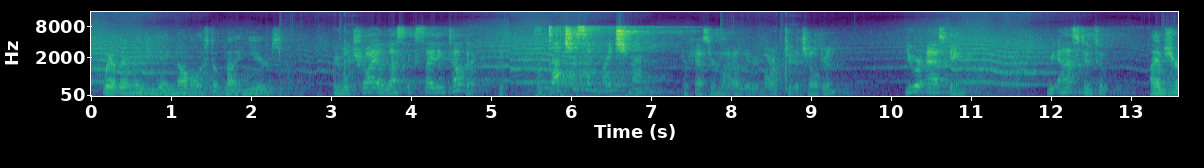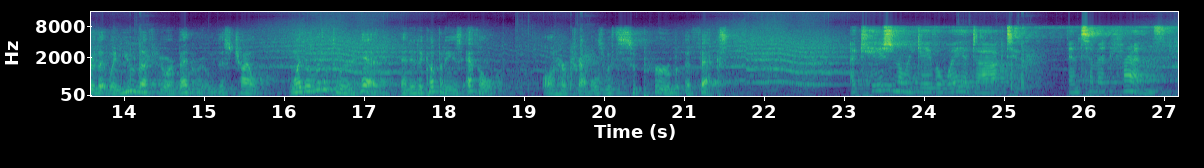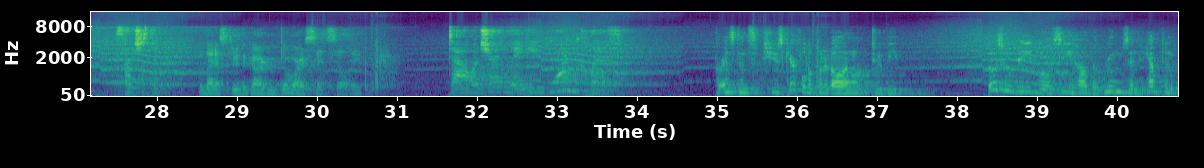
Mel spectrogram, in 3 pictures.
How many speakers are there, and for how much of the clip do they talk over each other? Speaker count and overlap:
3, no overlap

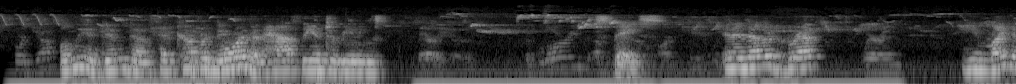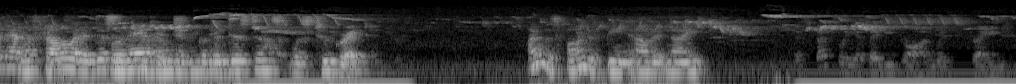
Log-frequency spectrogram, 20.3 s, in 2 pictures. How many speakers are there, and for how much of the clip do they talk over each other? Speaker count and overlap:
3, about 40%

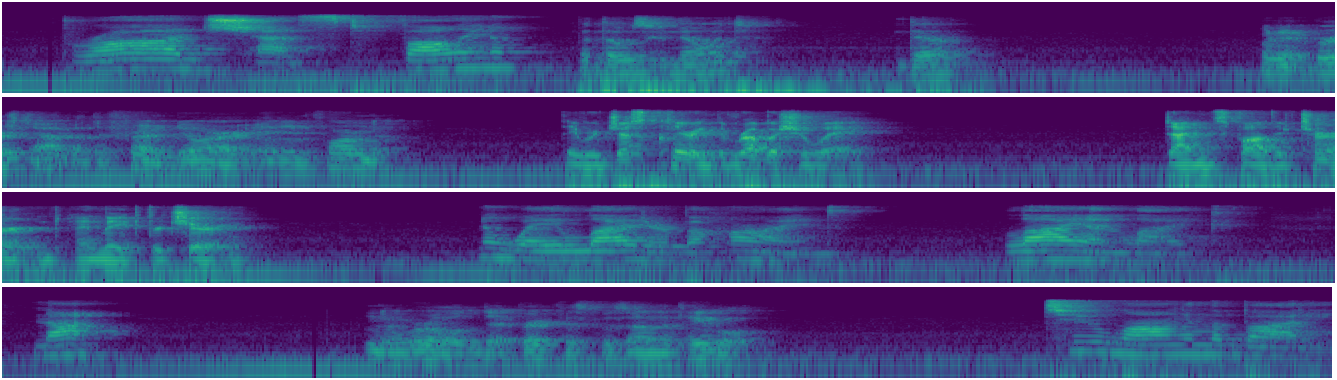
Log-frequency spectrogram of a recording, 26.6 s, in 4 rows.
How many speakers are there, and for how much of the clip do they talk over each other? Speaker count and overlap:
4, no overlap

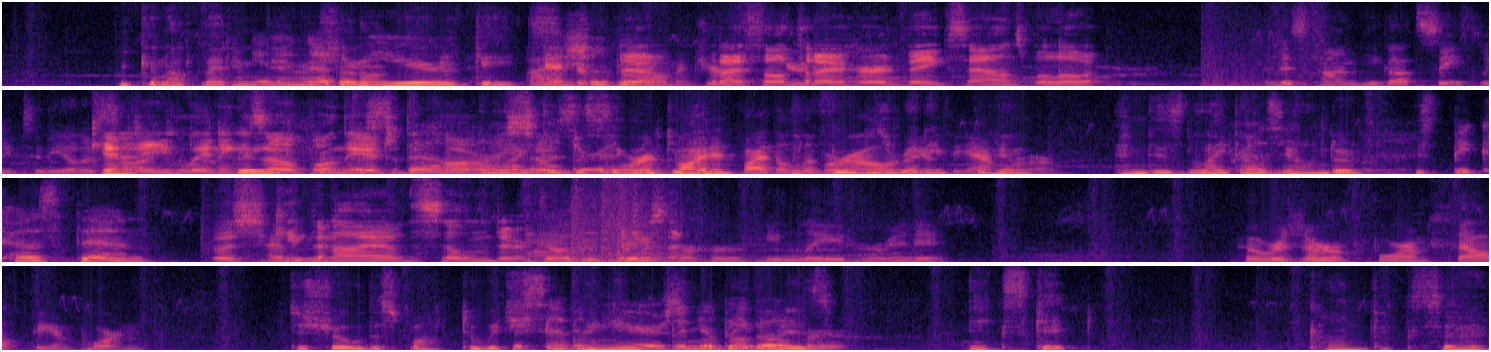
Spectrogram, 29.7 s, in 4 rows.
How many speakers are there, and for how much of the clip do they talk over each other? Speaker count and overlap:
5, about 45%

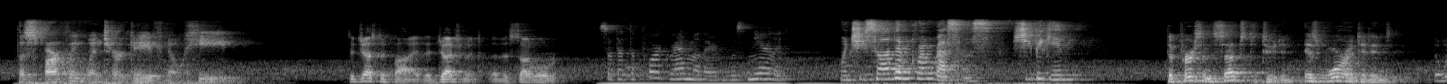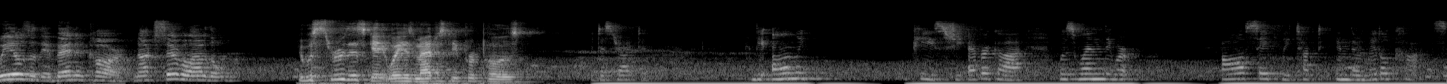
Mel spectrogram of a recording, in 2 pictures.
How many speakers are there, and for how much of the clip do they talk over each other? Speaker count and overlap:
7, no overlap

